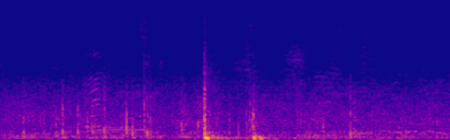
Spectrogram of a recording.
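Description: Aerial fireworks bursting: a scatter of crackling from the stars, then a sharp bang about a second in and a smaller one just after.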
